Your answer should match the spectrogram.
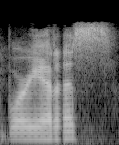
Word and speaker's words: Boreanaz: So far, David, is that how you say it, Boreanaz? – Uh-huh.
